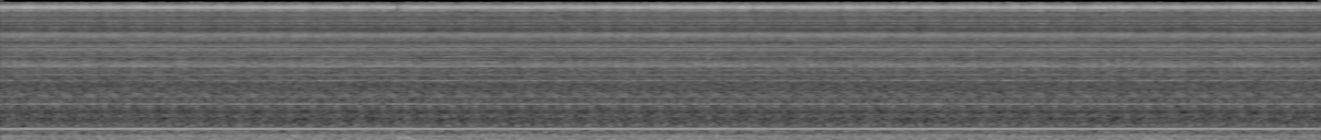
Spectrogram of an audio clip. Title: Brand new Airdog lift pump loud noise. Recorded from rear left floor just above pump.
